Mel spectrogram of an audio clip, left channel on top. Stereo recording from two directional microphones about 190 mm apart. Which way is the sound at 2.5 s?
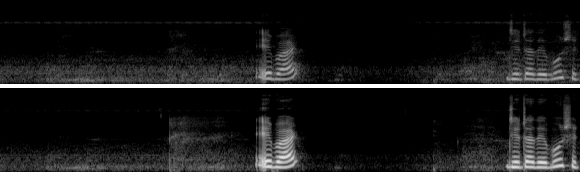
50° right (ahead or behind).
